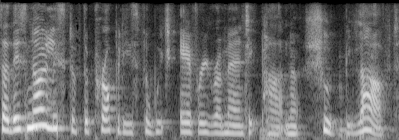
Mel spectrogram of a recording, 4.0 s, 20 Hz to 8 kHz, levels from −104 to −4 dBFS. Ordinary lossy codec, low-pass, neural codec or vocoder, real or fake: AAC, 48 kbps; 7.2 kHz; none; real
